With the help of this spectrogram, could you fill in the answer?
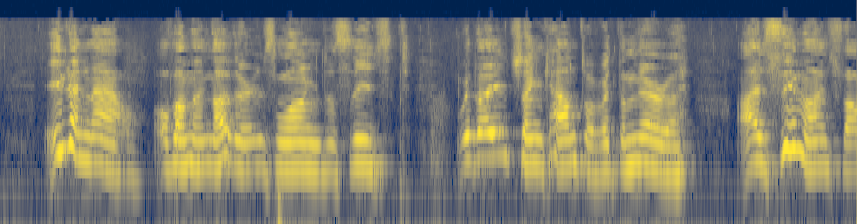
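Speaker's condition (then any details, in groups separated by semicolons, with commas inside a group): Cerebral palsy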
